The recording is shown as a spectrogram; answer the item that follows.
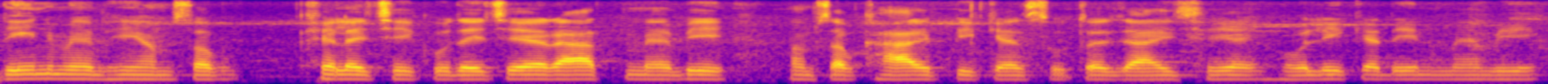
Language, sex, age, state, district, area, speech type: Maithili, male, 18-30, Bihar, Sitamarhi, urban, spontaneous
